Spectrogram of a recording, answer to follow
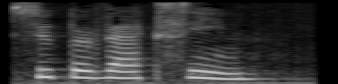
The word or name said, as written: supervaccine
